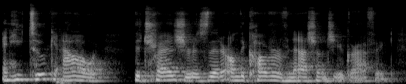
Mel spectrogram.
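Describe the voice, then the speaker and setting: A middle-aged woman telling stories casually as an interview guest, in an animated, chatty way. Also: on the low side, brisk, gravelly. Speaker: podcast guest, author and sailor.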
